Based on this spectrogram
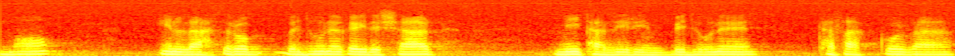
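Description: Speaking very slowly with long, frequent pauses, a man holds a monotone, flat intonation. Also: medium pitch for a man. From Iranian Azerbaijan. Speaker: spiritual teacher. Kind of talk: talk on poetry and spirituality.

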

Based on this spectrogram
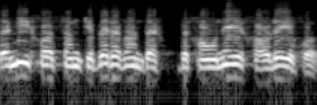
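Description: At a fairly quick pace, a man talks in a monotone, flat intonation. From Iran, Mashhad. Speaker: caller. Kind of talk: reading prepared testimony. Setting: phone call.

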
